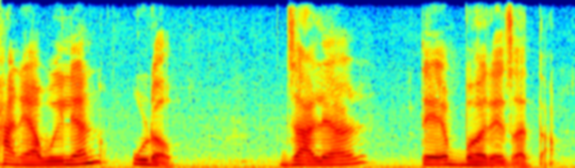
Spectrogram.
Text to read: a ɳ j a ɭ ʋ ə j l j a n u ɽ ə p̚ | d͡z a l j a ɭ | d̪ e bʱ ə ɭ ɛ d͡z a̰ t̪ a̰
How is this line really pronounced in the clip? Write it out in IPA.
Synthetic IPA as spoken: a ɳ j a ʋ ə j l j a n u ɽ ə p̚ | d͡z a l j a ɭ | t̪ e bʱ ə ɾ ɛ d͡z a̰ t̪ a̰

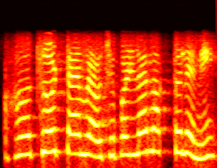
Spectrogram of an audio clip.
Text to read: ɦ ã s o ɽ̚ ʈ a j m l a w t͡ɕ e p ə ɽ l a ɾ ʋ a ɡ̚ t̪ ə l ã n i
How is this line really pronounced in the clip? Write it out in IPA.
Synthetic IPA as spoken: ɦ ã t͡s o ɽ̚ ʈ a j m ɾ a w t͡ɕ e p ə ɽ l a ɾ ʋ a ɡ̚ t̪ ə l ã n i

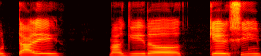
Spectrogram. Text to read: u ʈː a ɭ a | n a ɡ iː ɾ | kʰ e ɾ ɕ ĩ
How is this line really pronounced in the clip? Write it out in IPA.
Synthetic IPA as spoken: u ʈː a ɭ e | m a ɡ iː ɾ | k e ɭ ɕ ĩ

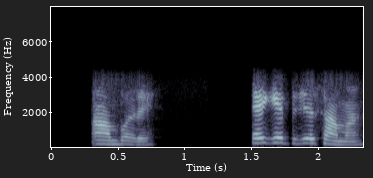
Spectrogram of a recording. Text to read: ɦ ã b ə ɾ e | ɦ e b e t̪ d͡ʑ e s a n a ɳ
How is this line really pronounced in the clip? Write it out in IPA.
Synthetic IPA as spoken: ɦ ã b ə ɾ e | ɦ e ɡ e t̪ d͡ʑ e s a m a n

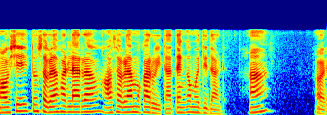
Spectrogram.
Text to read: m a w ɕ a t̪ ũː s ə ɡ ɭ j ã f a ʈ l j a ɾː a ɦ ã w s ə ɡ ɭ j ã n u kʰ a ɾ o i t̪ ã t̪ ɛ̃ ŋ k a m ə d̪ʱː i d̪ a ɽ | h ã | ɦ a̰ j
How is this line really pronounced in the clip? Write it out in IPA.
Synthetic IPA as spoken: m a w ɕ e t̪ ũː s ə ɡ ɭ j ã f a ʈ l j a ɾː a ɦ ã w s ə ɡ ɭ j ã m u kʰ a ɾ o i t̪ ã t̪ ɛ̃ ŋ k a m ə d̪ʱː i d̪ a ɽ | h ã | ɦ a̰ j

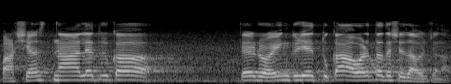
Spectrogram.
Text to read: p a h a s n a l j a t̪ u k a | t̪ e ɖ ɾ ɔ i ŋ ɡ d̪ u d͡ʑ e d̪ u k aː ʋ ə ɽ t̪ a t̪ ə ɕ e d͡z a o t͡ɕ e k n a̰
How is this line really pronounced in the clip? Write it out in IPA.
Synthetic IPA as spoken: p a ɕ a s n a l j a t̪ u k a | t̪ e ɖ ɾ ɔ i ŋ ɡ t̪ u d͡ʑ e t̪ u k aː ʋ ə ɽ t̪ a t̪ ə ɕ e d͡z a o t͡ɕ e n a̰

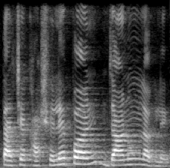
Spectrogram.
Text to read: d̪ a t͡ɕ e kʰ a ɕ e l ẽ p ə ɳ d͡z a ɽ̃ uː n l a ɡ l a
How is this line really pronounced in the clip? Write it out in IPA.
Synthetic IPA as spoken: t̪ a t͡ɕ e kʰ a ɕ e l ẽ p ə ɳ d͡z a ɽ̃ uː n l a ɡ l e

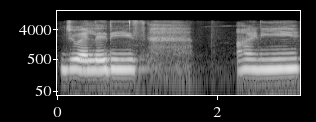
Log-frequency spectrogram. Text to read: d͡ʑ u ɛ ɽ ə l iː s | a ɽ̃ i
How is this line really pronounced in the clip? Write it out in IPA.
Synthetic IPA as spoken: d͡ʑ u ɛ l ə ɾ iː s | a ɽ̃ i

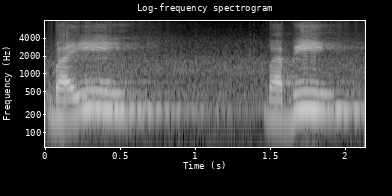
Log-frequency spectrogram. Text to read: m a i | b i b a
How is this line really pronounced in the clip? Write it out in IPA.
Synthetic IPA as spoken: b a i | b a b i

